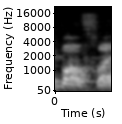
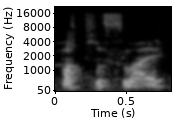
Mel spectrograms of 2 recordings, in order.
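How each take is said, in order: First: The T sounds are dropped. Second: The T sounds are clearly pronounced. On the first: This is casual working-class speech. "I say butterfly" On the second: This is proper speech. "instead of butterfly"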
